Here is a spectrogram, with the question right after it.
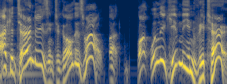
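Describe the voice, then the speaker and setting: A cartoonish character voice delivers its lines at a moderate pace. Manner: sly, mocking.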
